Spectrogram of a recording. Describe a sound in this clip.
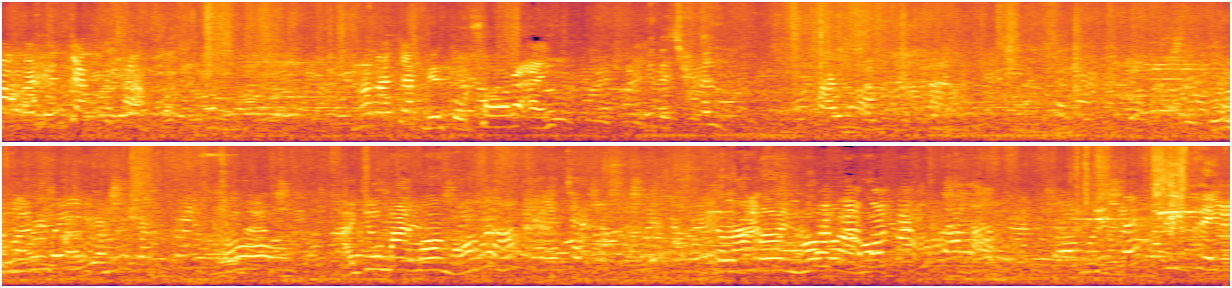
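A young woman talks cheerfully nearby.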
